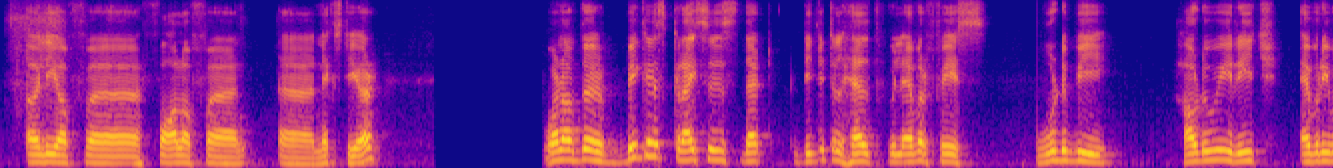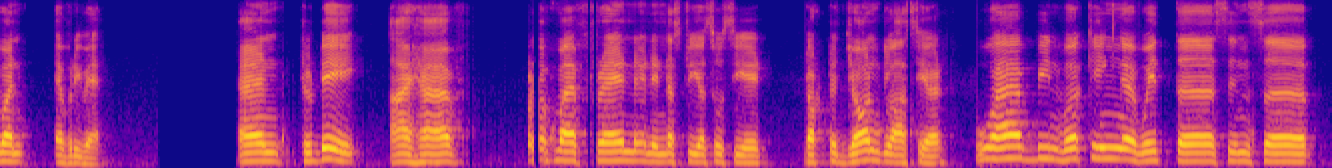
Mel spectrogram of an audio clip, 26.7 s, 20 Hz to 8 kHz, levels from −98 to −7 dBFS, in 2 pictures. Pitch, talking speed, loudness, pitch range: 145 Hz, 115 wpm, -22 LUFS, 125-160 Hz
